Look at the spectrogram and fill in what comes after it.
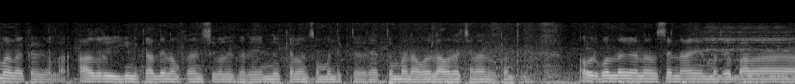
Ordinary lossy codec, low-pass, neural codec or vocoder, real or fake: none; 7.2 kHz; none; real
